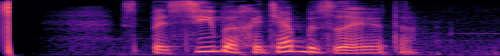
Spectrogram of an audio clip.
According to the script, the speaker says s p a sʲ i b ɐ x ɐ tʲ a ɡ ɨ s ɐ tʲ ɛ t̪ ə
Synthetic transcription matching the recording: s p ɐ sʲ i b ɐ x ɐ tʲ a b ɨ z ɐ ɛ t̪ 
